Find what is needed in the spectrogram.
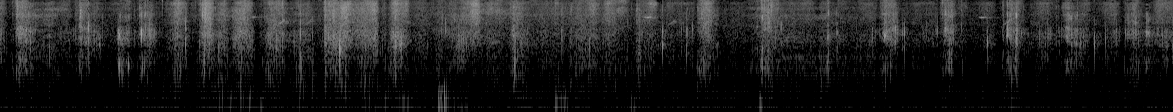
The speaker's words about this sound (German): Vielleicht läufst du gerade wie ich ein paar Schritte.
